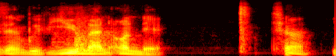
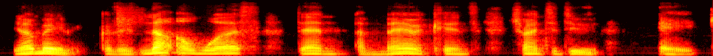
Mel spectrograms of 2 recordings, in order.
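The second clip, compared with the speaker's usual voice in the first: usual speaking voice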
